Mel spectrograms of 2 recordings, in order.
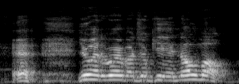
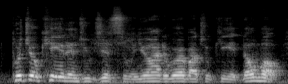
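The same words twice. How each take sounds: First: Higher and louder, laughing through the repeat; gleeful laughing punchline. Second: Said in the usual way. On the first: Real, not acted. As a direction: crack up as you say it again.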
